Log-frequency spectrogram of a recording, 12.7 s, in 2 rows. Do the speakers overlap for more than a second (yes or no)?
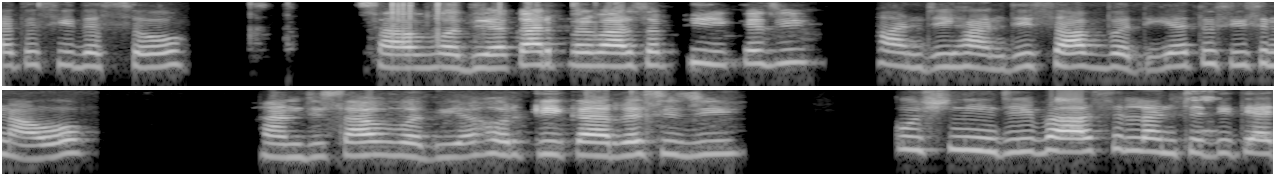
no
